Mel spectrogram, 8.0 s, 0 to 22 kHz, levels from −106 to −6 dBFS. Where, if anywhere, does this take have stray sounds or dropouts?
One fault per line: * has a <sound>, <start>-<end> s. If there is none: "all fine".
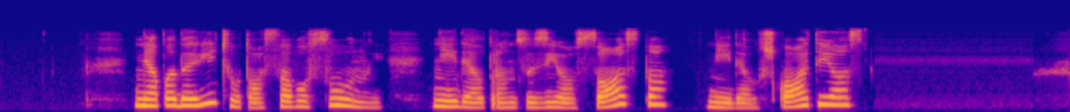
all fine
